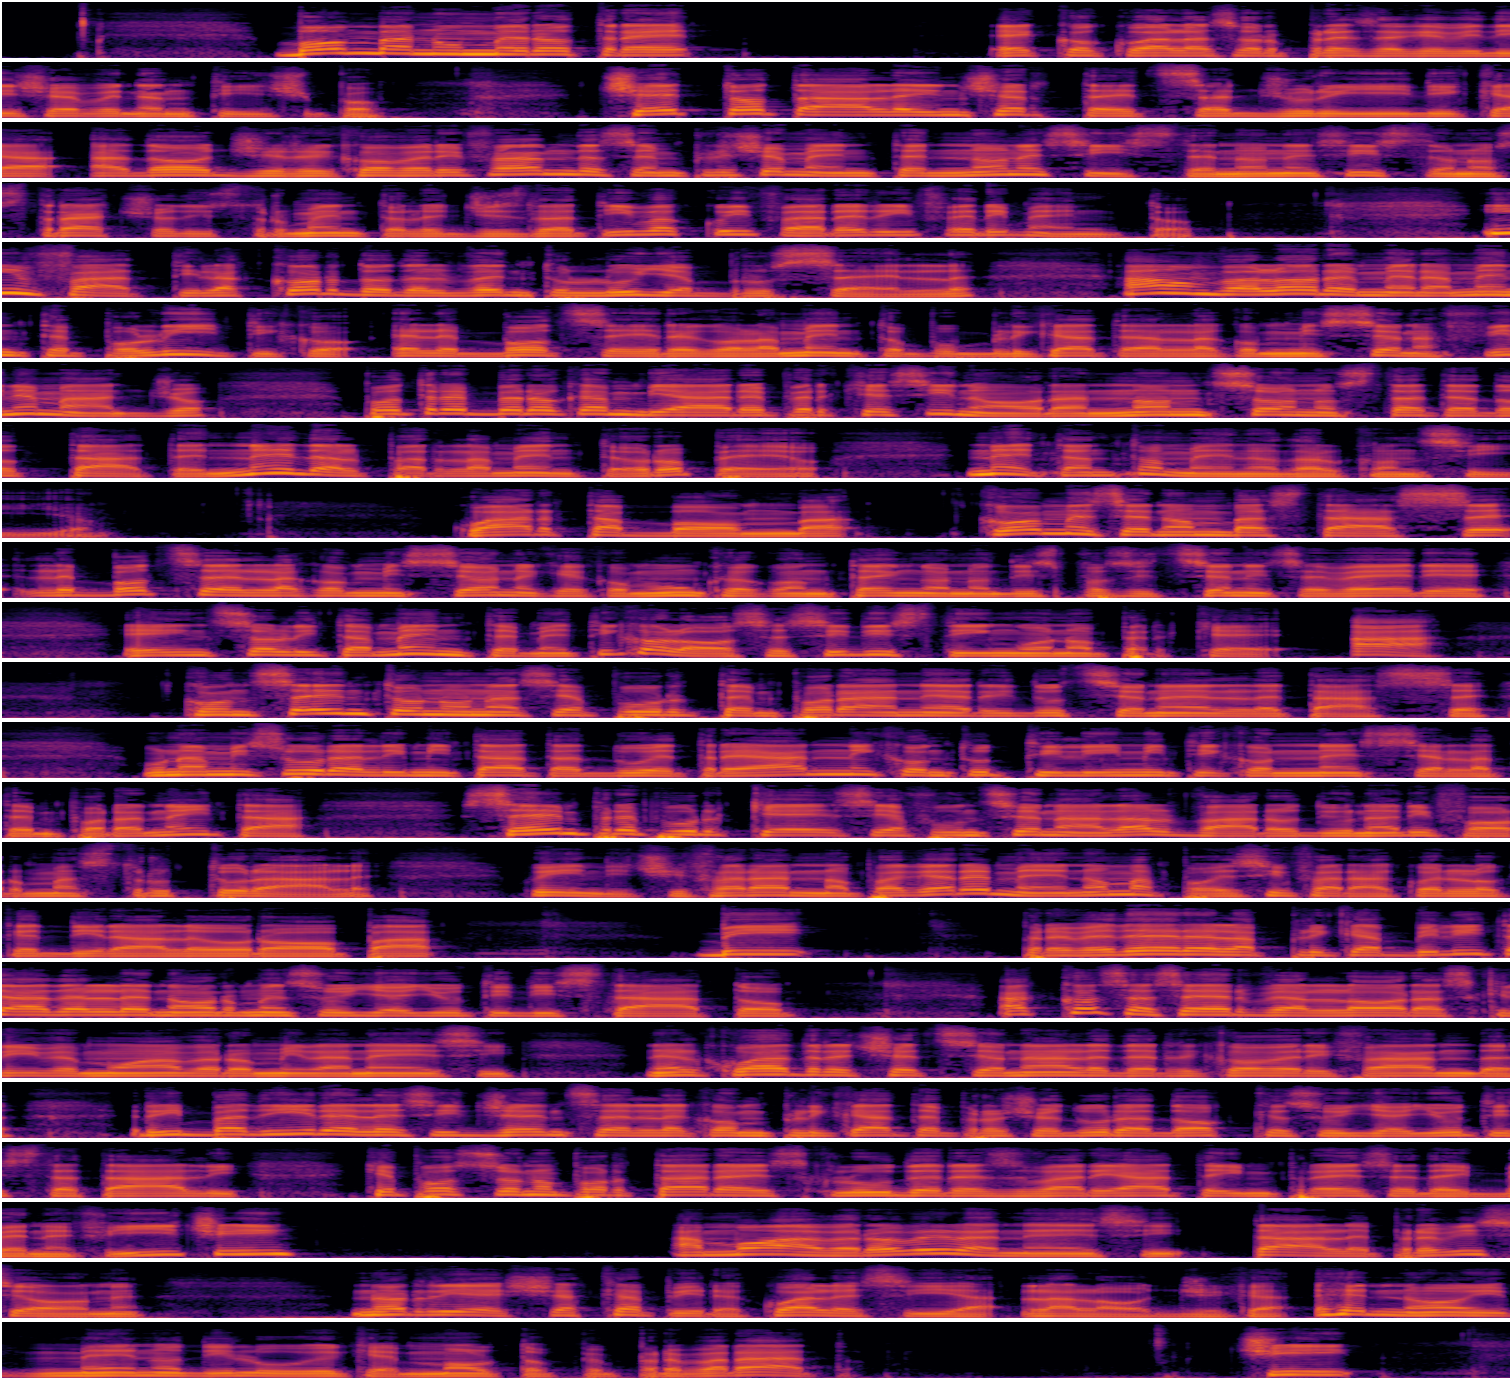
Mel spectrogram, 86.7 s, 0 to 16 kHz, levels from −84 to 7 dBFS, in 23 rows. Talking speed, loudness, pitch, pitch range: 145 wpm, -23 LUFS, 130 Hz, 115-155 Hz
